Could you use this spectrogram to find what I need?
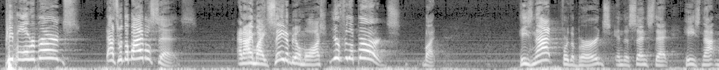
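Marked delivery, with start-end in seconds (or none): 0.1-6.0 high, loud pulpit exclamation; full-force preaching. Real, not acted. Preacher declaring what the Bible says, full-force preaching. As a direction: ring it out as the clinching point.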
